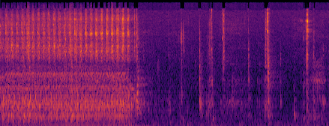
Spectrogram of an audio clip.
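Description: A sewing machine stitches rows of a chenille quilt with a quarter-inch seam, running in a loud, steady whir for nearly two seconds before stopping, followed by scattered fabric rustles and light handling clicks.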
